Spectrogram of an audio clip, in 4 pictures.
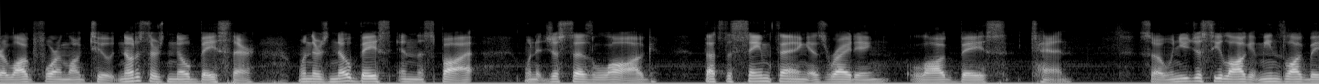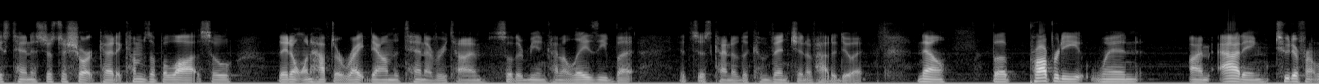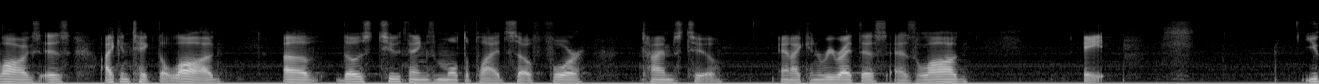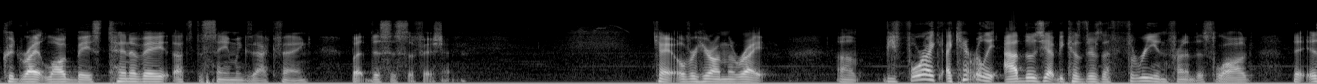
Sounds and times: Speech: 0.0 - 10.8, 11.4 - 28.6, 29.2 - 33.6, 34.2 - 36.1, 37.2 - 37.5, 39.4 - 44.2, 46.1 - 47.3, 48.0 - 52.7.

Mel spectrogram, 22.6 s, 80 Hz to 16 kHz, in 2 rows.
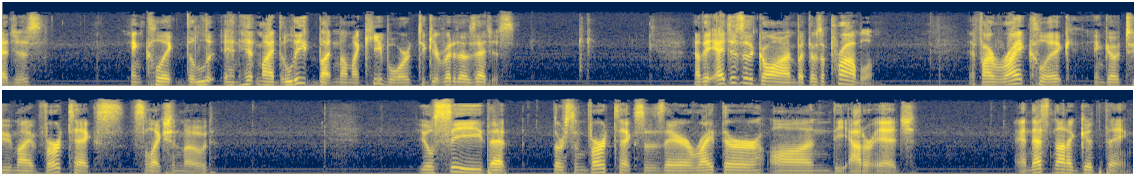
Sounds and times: Speech: 0.0 - 0.5, 1.2 - 5.2, 6.9 - 8.8, 9.7 - 13.5, 15.5 - 20.5, 21.4 - 22.6.

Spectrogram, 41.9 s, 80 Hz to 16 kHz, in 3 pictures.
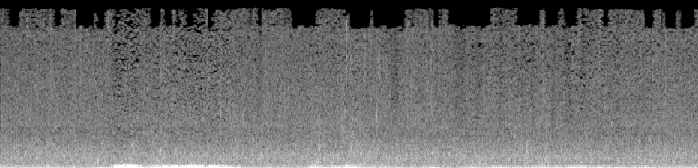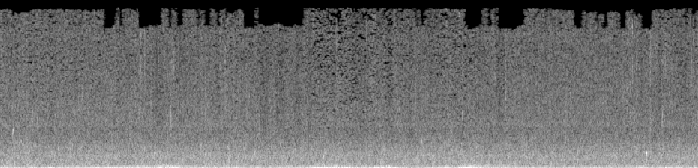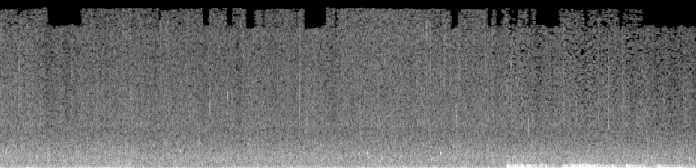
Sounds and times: Rain on surface: 0.0 - 41.8
Raindrop: 0.0 - 41.8
Thunder: 2.2 - 4.7, 38.0 - 41.8.

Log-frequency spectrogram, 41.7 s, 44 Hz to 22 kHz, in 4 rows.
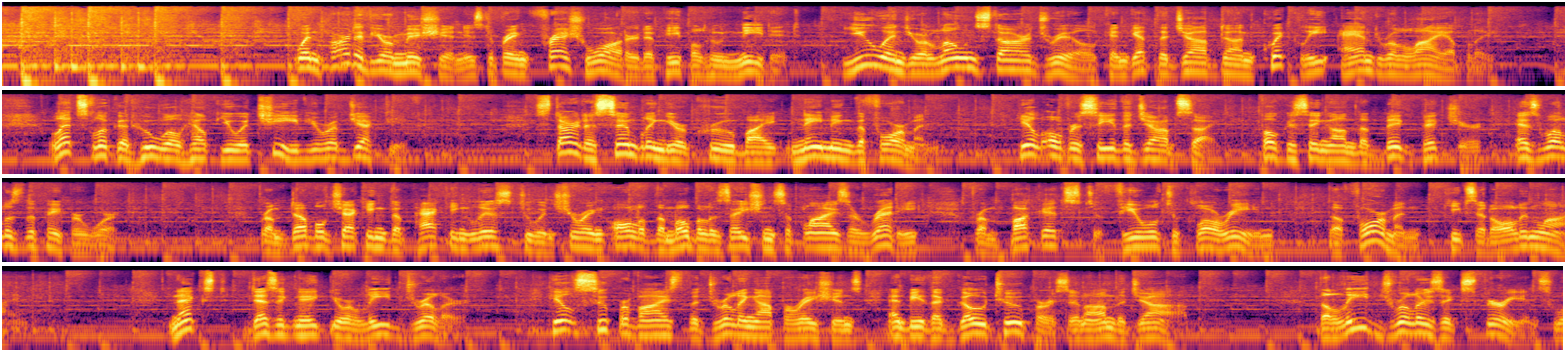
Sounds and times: Music: 0.0 - 41.6
Speech: 2.0 - 10.0, 10.7 - 13.2, 14.0 - 21.6, 22.6 - 31.4, 32.4 - 39.2, 40.0 - 41.6.

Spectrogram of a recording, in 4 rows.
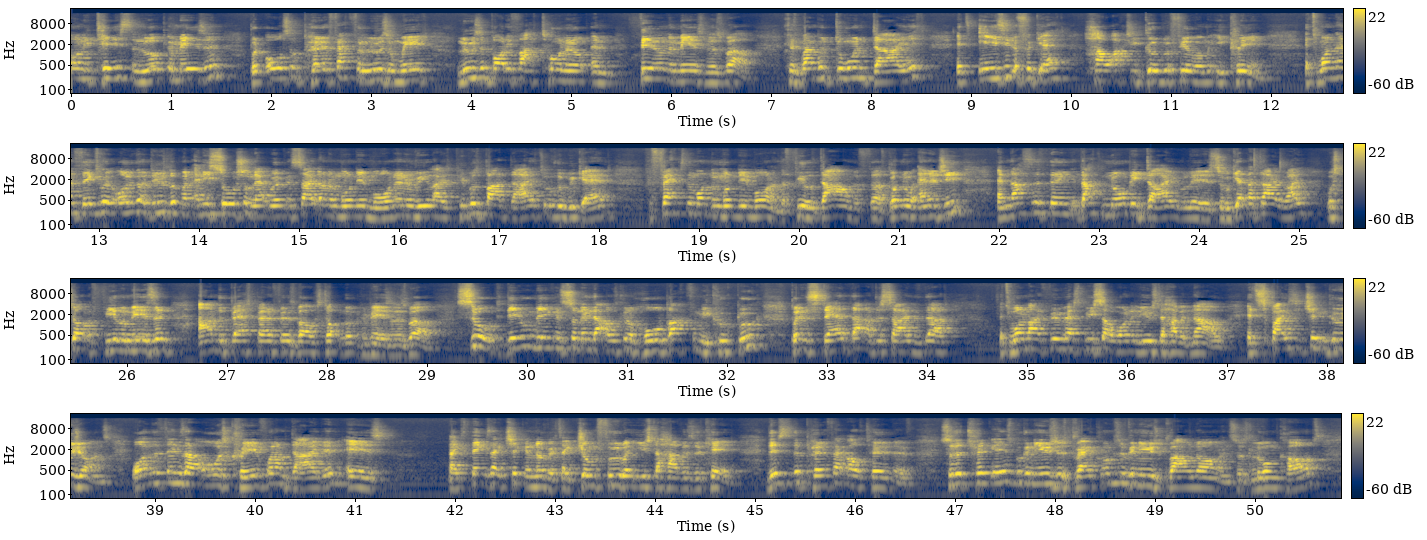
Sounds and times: Speech: 0.0 - 50.8.

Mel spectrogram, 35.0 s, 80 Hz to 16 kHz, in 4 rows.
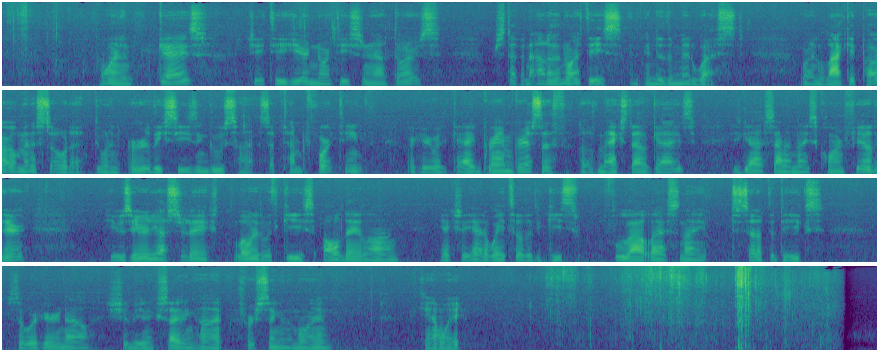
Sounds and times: Speech: 1.0 - 7.4, 8.0 - 17.8, 18.5 - 29.6, 30.4 - 30.9.

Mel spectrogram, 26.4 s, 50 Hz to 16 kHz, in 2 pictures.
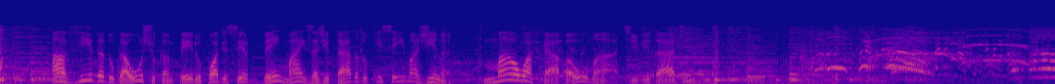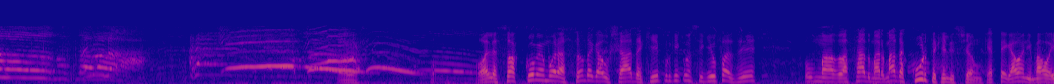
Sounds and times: Speech: 0.7 - 8.7, 18.6 - 22.6, 23.3 - 26.3.

